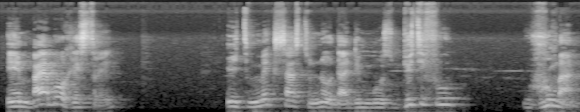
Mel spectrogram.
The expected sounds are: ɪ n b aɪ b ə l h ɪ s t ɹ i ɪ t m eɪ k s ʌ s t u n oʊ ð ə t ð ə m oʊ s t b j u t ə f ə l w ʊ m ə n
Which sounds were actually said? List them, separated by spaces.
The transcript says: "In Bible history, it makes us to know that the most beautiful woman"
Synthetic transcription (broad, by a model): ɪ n b aɪ b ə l h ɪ s t ɹ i ɪ t m eɪ k s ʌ s t u n oʊ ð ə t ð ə m oʊ s t b j u t ə f ə l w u m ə n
